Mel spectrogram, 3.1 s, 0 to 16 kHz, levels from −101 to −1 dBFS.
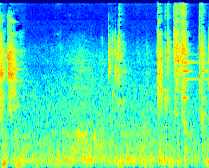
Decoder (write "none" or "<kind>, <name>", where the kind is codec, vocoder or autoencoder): none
